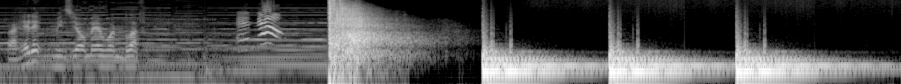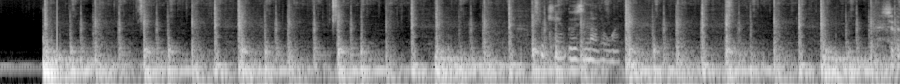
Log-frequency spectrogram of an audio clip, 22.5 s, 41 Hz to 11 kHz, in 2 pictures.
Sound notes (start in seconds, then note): 4.1 gunshot!; 7.0 drums beating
